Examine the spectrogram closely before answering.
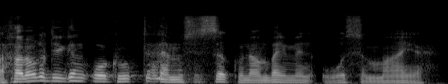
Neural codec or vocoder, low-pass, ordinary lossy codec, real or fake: codec, 16 kHz in and 24 kHz out, 0.4 kbps, LongCat-Audio-Codec, two codebook decoder; 9.9 kHz; AAC, 48 kbps; fake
